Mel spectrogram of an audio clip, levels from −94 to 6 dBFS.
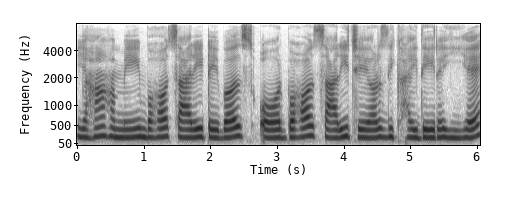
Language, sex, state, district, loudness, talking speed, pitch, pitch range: Hindi, female, Uttar Pradesh, Muzaffarnagar, -15 LUFS, 130 wpm, 200 Hz, 195-215 Hz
